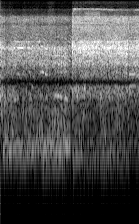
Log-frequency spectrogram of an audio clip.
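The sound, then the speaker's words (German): Dial-up modem-style noise plays from a vinyl record: a steady, loud wash of harsh hiss with a thin sustained tone running through it, jumping to a brighter, louder texture halfway through. “Das klingt wie früher, als ich mich bei meinem Vater im ISDN-Modem”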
